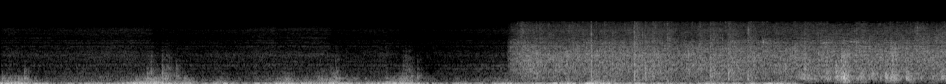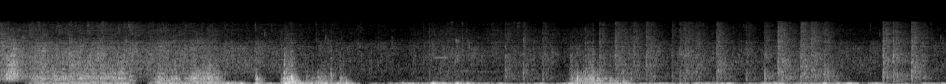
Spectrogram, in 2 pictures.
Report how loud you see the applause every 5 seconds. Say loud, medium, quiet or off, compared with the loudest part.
off, loud, medium, quiet.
